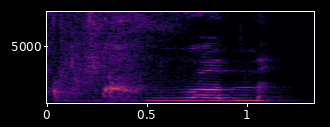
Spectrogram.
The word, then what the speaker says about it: crumb: wow done next one crumb i ate some toast and there was a lot of crumbs everywhere crumb crumb remember that silent b at the end pause that video see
